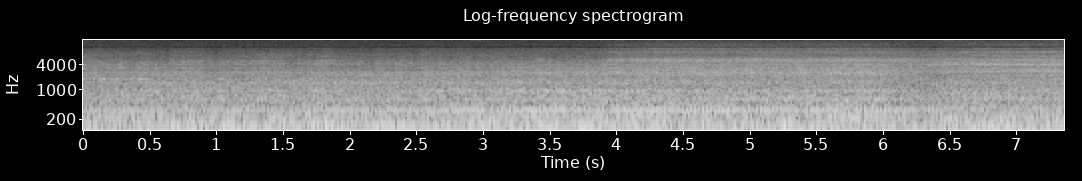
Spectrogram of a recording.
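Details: Brake lathe making a slow-speed finishing cut on a 2008 Ford Flex rotor: a smooth, even mid-pitch hum with no chatter or grabbing. The cut sounds normal and leaves a smooth finish.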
